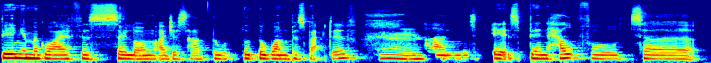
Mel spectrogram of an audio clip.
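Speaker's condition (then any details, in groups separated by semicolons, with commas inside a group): Stammer; onset with silent blocking, about 6 months saying nothing, McGuire program about 10 years ago; uses McGuire breathing technique, belt worn outside clothes as reminder to breathe deeply before speaking; stammer variable and changeable, began as silent blocks, relies on breathing technique; repeated words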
